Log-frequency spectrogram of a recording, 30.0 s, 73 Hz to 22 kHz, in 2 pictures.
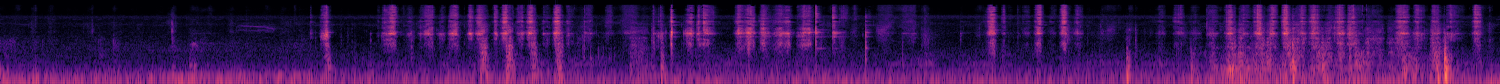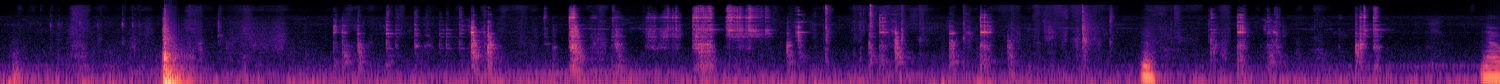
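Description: Metal parts scraping, rubbing and clicking as a fan and pulley are worked onto a 1967 Ford F100's water pump hub, with one loud knock a little past halfway.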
